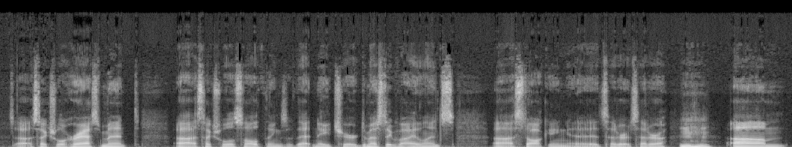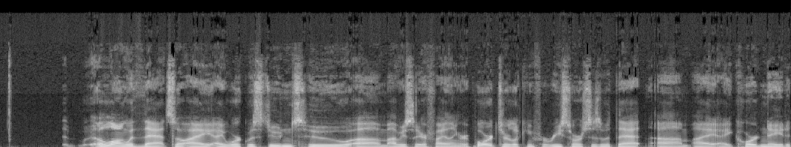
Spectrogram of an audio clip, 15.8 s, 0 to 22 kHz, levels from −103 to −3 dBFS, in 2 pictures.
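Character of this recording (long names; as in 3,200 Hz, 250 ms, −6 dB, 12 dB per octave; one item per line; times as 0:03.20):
a quantiser's noise floor 10 bits, dither triangular
Opus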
